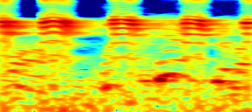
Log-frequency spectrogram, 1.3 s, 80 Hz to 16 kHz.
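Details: 7-year-old boy with a swallowed toy whistle lodged in his airway: high, squeaky, duck-like whistles with each breath; whistling breath from the swallowed whistle.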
